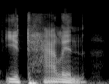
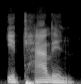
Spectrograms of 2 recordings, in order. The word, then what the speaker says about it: Italian: 意大利这个词啊，同学们要小心了，它的名词和它的形容词呢，这个发音同学们一定要小心了。意大利呢是 Italy 啊，国名。如果说意大利的或意大利人叫 Italian，哎，所以说这个发音还是有区别的。 Italy, Italian.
